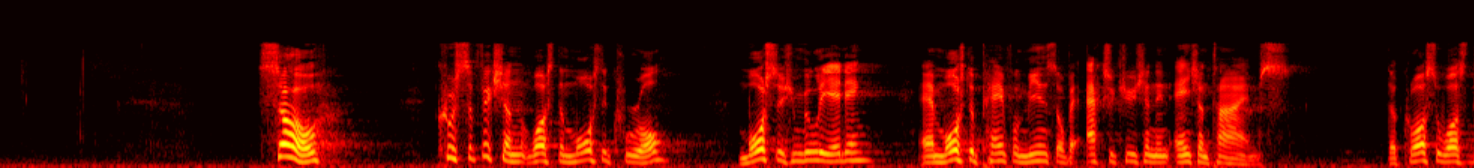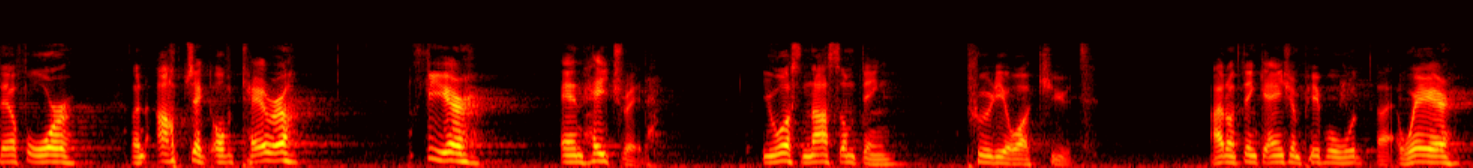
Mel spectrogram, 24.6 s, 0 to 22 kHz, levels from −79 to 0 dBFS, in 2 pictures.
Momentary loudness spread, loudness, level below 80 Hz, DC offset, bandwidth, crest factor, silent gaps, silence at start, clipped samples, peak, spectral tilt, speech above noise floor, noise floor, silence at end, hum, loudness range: 18 LU; -29 LUFS; -58 dBFS; under 0.1%; 8 kHz; 22 dB; none; 2.15 s; under 0.1%; -10 dBFS; -5 dB/octave; 32 dB; -61 dBFS; 0 s; none; 5 LU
